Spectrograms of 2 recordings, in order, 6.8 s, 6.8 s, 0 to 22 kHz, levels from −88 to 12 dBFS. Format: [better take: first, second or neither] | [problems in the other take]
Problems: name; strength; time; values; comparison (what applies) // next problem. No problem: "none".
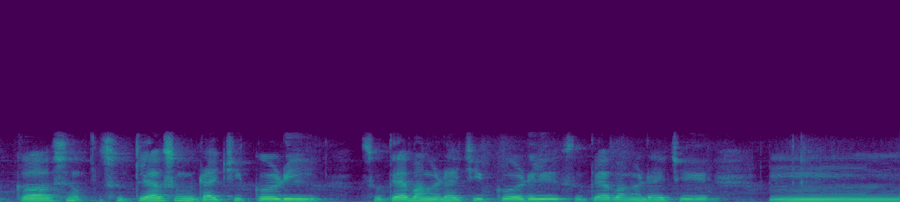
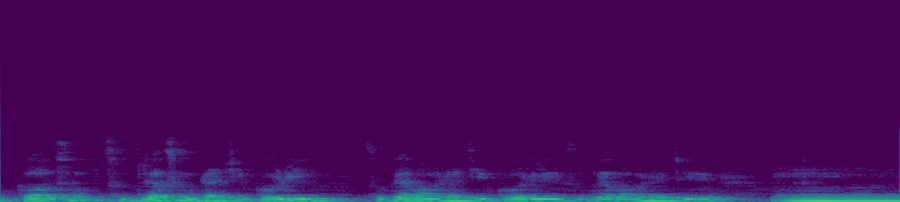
first | room echo; dies away in 0.9 s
